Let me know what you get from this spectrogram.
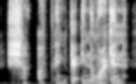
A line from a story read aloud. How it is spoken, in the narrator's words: the goatherd hissed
